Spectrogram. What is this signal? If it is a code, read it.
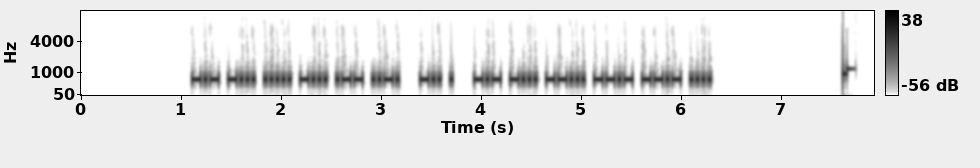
Morse code, heard as a keyed tone, about 40 wpm, 700 Hz. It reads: KB5BWF DE KB7QQH
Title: USA Callsign DE Callsign 40wpm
